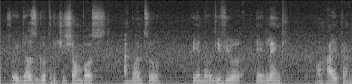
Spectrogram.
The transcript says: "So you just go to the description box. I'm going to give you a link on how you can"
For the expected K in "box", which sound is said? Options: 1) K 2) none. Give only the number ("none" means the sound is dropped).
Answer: 2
